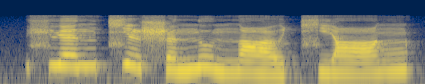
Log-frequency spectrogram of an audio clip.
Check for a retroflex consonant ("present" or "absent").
present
